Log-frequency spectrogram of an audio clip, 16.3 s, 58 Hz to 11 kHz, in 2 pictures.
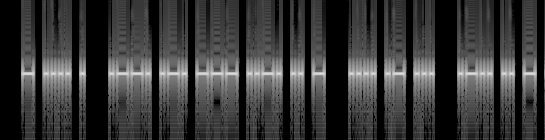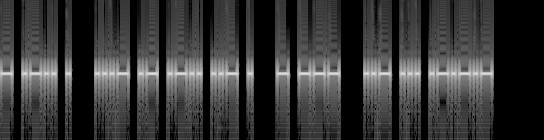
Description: Morse code, heard as a keyed tone, about 22 wpm, 700 Hz. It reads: THE PROFIT HAS LITTLE VALUE TO US.
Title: Sentences from Top 1000 Words - Review Part 5 - 22wpm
